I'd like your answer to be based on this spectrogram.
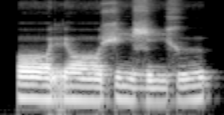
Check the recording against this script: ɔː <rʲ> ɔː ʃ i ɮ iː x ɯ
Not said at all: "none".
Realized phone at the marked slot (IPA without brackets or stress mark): rʲ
